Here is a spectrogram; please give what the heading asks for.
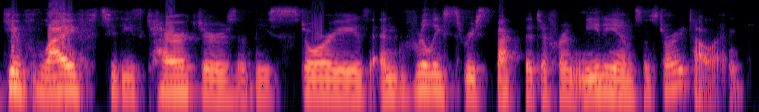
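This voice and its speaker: A woman's voice: low voice, fairly even intonation, normal speed, darkish tone, muffled recording. A woman being interviewed about her work in production, talking in an enthusiastic, rambling way. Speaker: guest, music supervisor and producer.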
